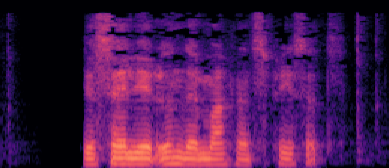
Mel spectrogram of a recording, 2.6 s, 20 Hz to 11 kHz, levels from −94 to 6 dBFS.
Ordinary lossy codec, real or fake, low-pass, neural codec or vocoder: MP3, 32 kbps; real; 9.9 kHz; none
